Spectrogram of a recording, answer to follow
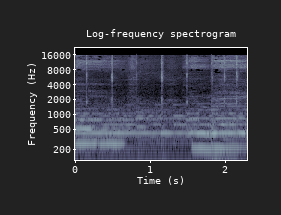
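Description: Background music: held keyboard-like notes over a light, regular ticking beat.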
